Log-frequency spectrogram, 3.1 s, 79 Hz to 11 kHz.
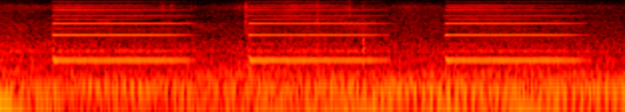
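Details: Saab OG 9-3, engine off, after fuel filter replacement: the key is cycled to prime the fuel pump, filter and line before starting; a clear electronic chime repeats about once a second, a normal warning prompt.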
